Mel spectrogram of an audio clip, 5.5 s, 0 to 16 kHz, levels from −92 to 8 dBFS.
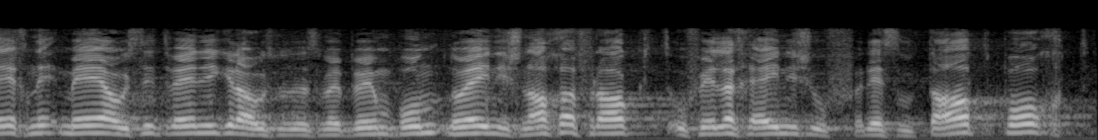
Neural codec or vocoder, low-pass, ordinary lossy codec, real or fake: none; 7.2 kHz; MP3, 64 kbps; real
